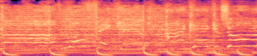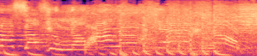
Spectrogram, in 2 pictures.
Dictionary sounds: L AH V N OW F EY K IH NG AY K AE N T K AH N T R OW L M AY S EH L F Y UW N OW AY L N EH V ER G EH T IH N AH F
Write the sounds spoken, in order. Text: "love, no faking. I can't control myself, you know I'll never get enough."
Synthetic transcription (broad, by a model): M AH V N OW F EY K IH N AY K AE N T K AH N T R OW L M AY S EH L F Y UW N OW AY L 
